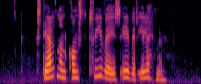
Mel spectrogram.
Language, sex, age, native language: Icelandic, female, 40-49, Icelandic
